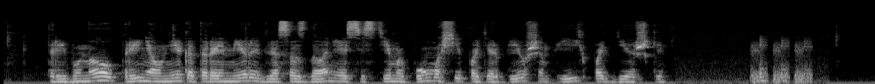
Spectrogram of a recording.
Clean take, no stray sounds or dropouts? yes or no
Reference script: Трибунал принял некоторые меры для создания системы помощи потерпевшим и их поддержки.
no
